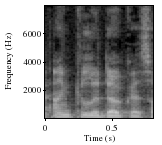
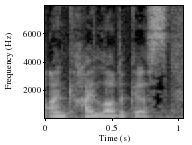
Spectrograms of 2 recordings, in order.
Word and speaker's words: Ankylosaurus: There is a new contender for worst dinosaur, and it is the Ankylosaurus, or Ankylosaurus, depending on your pronunciation. They pronounce it Ankylosaurus.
